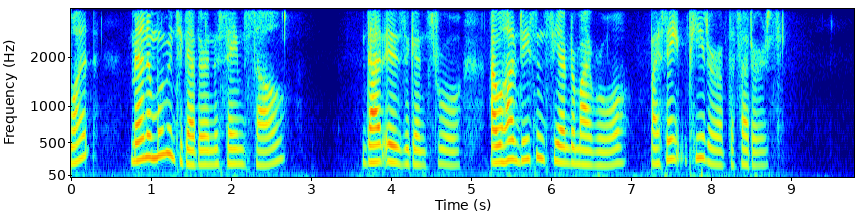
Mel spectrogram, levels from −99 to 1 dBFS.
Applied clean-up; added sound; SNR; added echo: none; none; none; none.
